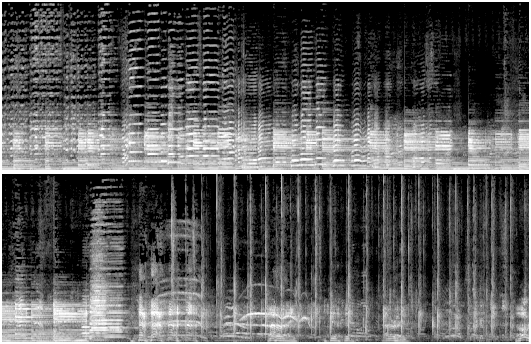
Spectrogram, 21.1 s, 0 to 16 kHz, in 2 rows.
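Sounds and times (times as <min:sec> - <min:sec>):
electric guitar walking bass notes: 0:00.0 - 0:14.3
blues harmonica solo: 0:00.0 - 0:14.4.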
